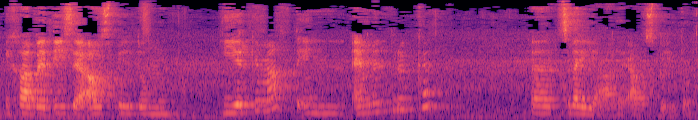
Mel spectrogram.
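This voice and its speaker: A woman's voice: mid-range voice, expressive, slow pace. A middle-aged woman with a Sri Lankan accent, a native Tamil speaker, giving hesitant interview answers in simple phrasing. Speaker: interviewee, therapist. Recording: echoey room, clear background noise.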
